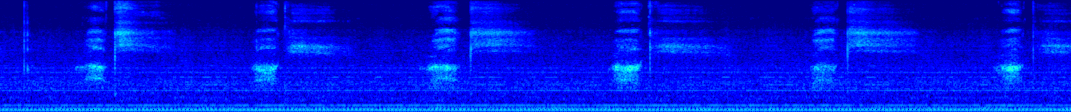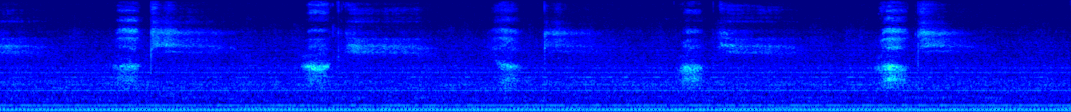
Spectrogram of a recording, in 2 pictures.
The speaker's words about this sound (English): And now with the whisper, breathing in and breathing out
